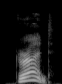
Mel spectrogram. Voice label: "grunt", English, neural; animal sounds in english; pig; Stephen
